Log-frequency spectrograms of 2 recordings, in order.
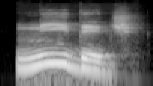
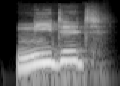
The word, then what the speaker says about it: needed: Esse E não é pronunciado como um E. Esse é um erro clássico. Needed, wanted, waited. Não se pronuncia o E. Needed, wanted, waited.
